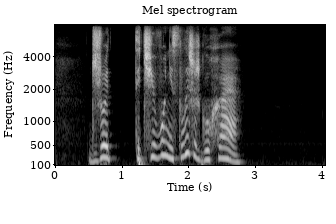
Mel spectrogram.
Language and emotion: Russian, angry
